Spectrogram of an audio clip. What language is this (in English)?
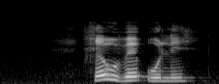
Northern Sotho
